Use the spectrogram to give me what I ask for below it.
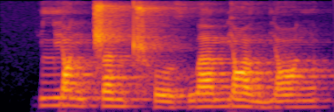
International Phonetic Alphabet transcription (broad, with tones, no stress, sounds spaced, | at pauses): l j ɑ˥˨ ŋ ʈ͡ʂ a˥˨ n ʈ͡ʂʰ o˨˩ ʊ̯ x w ä˦ m j ɑ˥˨ ʊ̯ n̪ j ɑ˦ ŋ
